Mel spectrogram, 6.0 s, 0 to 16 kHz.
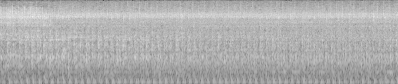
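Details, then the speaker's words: Bajaj Pulsar NS200 after repair, coolant-leaking gaskets replaced: steady even idle thump around three to four beats per second, former strange metallic sound gone, no coolant from exhaust; normal idle. "motor está completamente en silencio ya no tiene ese sonido rarísimo ese sonido ese sonido metálico que tenía y ustedes pueden escuchar la moto se mantiene prendida perfectamente"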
